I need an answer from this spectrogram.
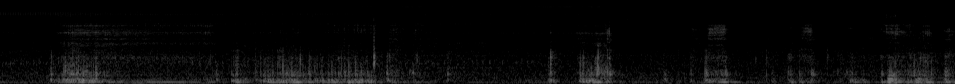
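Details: Sleeping Chow Chow dog snoring: soft, low, raspy breaths repeating roughly every one to two seconds, quiet against a hissy background.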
